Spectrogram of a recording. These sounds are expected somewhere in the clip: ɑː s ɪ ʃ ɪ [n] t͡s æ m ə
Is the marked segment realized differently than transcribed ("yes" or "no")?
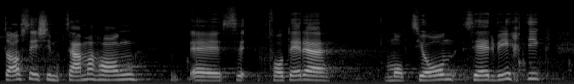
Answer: yes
